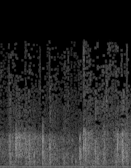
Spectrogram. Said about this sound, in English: I'm gonna put the picture up, but I also have to give the golf clap to the person. Team white skin! Yeah, only one person got this right, and you deserve a golf clap, okay?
